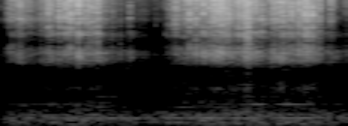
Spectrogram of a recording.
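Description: Faint rattle and patter of sugar sprinkles shaken from a small jar onto a chocolate-coated wafer, in two short spells.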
